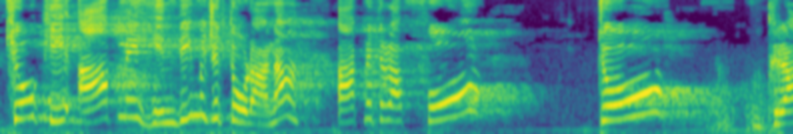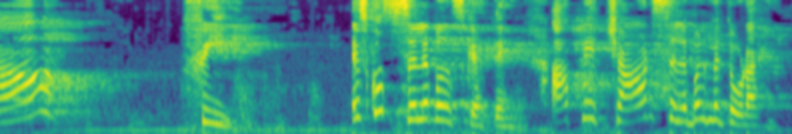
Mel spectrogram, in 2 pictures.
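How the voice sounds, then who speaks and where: A woman's voice: very high voice, lively intonation, normal speed, hardly any pauses, a bit bright. A woman teaching English vocabulary in a classroom lecture. She asks her students questions and then answers them herself, and she mixes English phrases into her explanations. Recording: reverberant hall with faint noise.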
